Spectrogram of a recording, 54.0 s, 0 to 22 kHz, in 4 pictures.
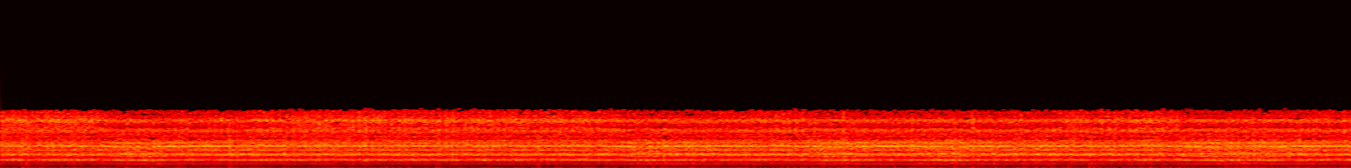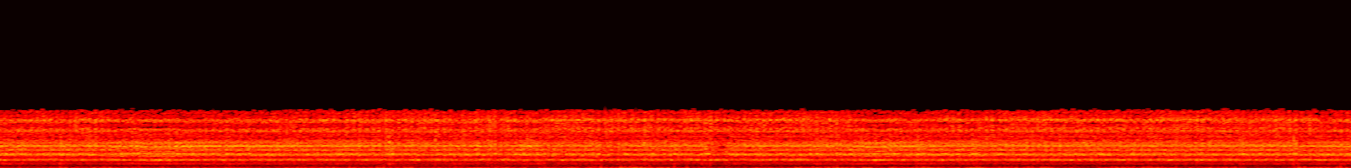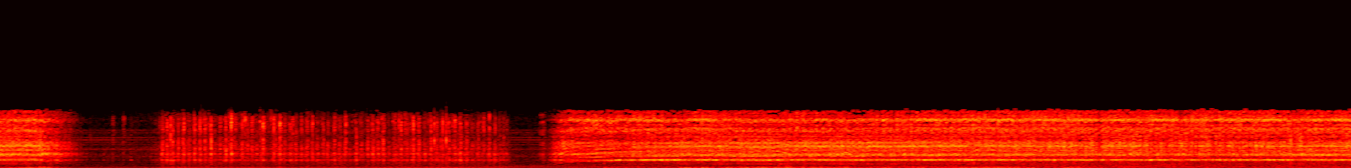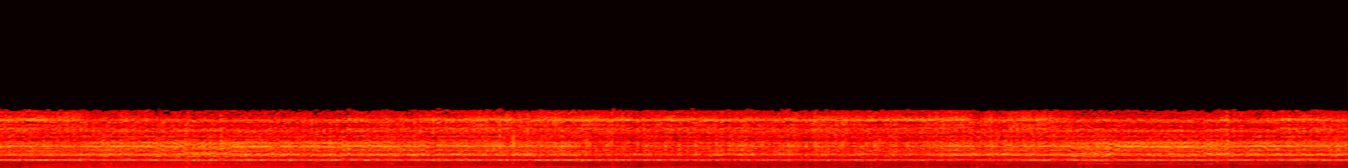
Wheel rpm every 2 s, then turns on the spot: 160, 160, 160, 160, 160, 160, 160, 160, 160, 160, 160, 160, 160, 80, 30, 20, 110, 150, 150, 150, 150, 150, 160, 160, 150, 150, 150.
28-32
